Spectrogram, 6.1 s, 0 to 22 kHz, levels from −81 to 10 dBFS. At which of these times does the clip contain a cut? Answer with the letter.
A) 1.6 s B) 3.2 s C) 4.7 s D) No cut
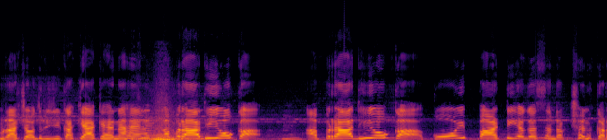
A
